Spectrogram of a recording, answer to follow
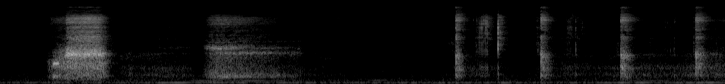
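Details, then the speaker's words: Person taking an inhaler puff into the mouth and holding the breath for 10 seconds: a sharp hiss of the puff with a deep inward breath, a pause while the breath is held, then short puffs of breath. "mais juste vous demander 10 secondes parce que il faut que je prenne un coup de vent de ligne dans la bouche bon là c'est l'objet de retenir la déflation 10 secondes"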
